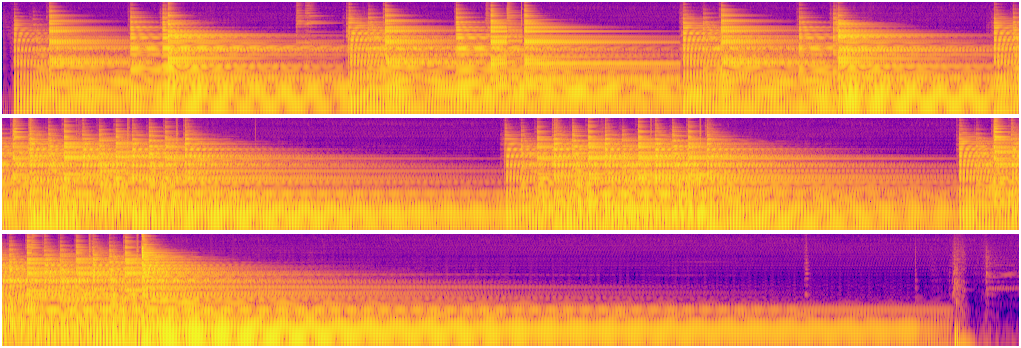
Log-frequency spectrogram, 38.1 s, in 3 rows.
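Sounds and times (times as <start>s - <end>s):
electric guitar on active neck pickup: 0.0s - 37.7s.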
